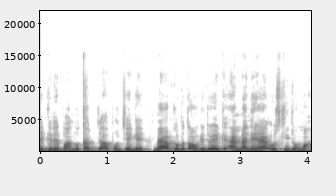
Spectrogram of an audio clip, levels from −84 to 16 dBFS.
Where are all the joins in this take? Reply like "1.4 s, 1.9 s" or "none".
1.6 s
